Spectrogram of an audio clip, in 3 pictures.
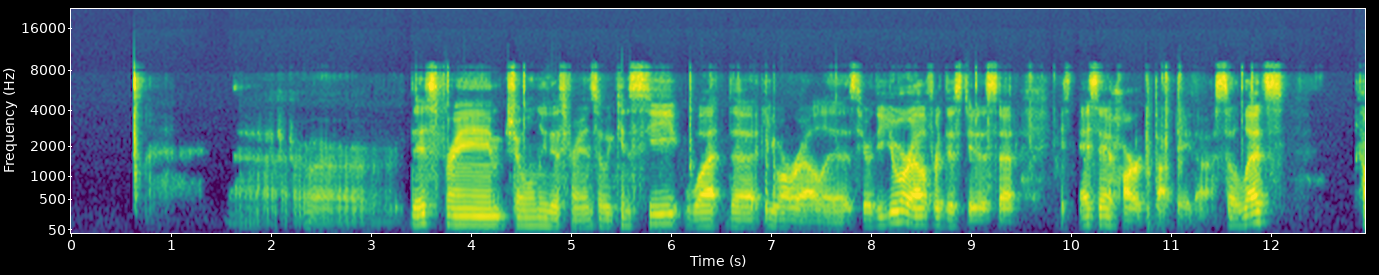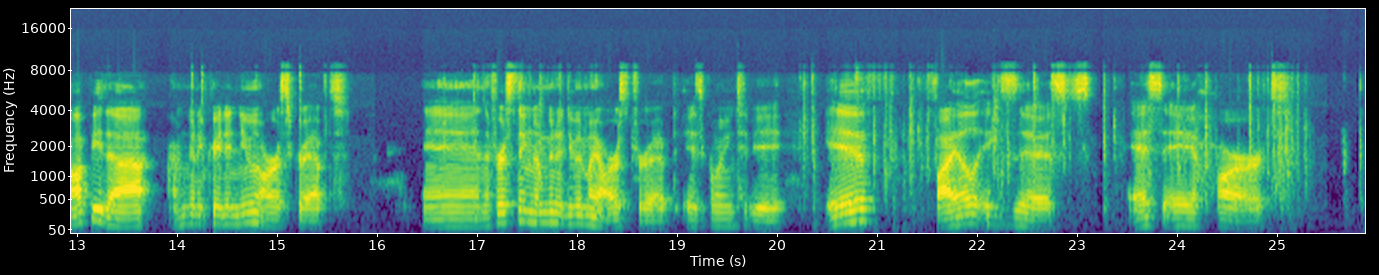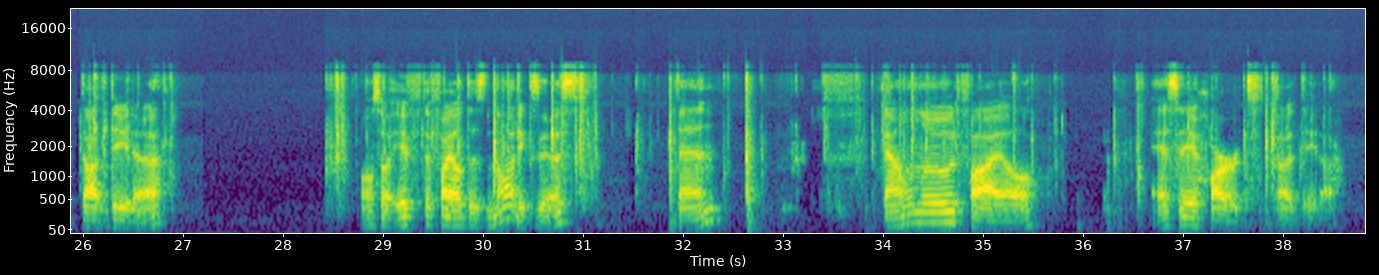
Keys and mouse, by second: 3.6 click, 9.0 click, 10.7 ctrl+c, 11.6 click, 14.1 click, 20.0-27.1 typing, 28.8 Home, 29.2 Right, 30.0 1, 30.6 End, 32.6 Return, 32.6 KP_Enter, 33.5-38.4 typing.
